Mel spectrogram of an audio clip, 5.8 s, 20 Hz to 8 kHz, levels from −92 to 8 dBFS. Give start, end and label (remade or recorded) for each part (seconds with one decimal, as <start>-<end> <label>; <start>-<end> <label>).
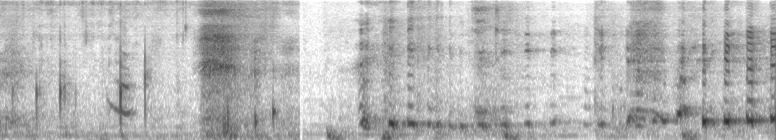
0.0-2.3 remade; 2.3-3.0 recorded; 3.0-5.8 remade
